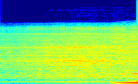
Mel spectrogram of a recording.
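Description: A rising whoosh sound effect that swells steadily, ending in a deep bass boom near the end as an animated logo intro builds toward its music.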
